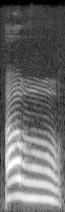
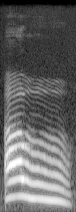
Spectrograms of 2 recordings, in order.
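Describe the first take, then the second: Both takes have the same delivery.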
